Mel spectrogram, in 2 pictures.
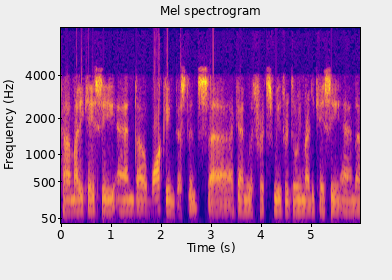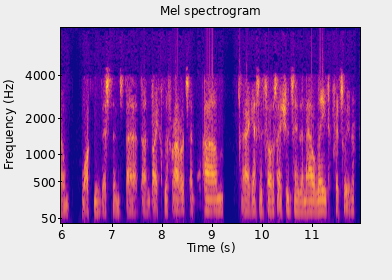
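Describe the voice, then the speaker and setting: An older man being interviewed, recalling past work in a halting, deliberate, wordy way and often correcting himself. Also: mid-range voice, lively intonation, gravelly, husky, no echo. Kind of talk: reminiscing interview. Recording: tinny narrowband call, like old radio.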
